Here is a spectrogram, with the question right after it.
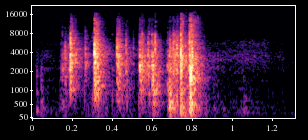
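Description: Tarot cards are shuffled by hand, a quick run of about five crisp riffling bursts up close, ending in quiet.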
